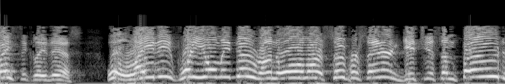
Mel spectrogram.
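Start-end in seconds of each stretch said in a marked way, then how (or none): 1.1-5.1 put-on wisecracking, sarcastic, smart-aleck tone, pitched up. Retelling a king's sarcastic answer to a woman: imitating a sarcastic king. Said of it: "he got really smart aleck".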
